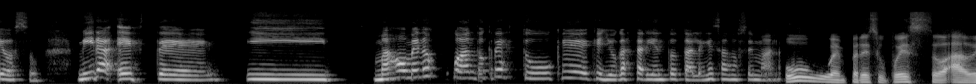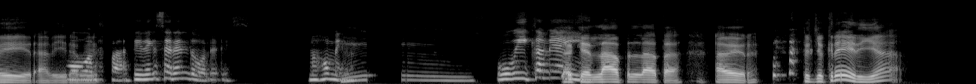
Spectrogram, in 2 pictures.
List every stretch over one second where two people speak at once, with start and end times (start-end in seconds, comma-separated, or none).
none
